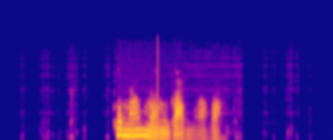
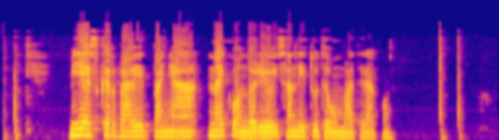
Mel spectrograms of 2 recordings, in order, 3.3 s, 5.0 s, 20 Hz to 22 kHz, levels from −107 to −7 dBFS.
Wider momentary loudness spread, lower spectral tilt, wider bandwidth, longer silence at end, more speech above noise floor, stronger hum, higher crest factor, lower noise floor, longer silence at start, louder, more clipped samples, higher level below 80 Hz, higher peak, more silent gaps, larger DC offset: about the same, 19 LU vs 17 LU; first, -12 dB/octave vs -5 dB/octave; second, 3.7 kHz vs 11.5 kHz; first, 1.15 s vs 0.4 s; first, 60 dB vs 26 dB; neither; first, 20 dB vs 14 dB; first, -81 dBFS vs -39 dBFS; first, 1.15 s vs 0.15 s; second, -22 LUFS vs -12 LUFS; neither; second, -62 dBFS vs -44 dBFS; second, -6 dBFS vs 0 dBFS; neither; neither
